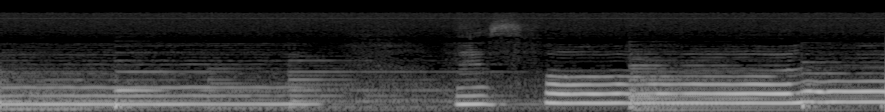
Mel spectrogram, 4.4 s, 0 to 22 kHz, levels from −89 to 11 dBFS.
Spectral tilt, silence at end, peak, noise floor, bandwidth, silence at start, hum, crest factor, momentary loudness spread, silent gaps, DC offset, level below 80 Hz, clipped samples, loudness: -8 dB/octave; 0 s; -10 dBFS; -44 dBFS; 13.5 kHz; 0 s; none; 12 dB; 12 LU; none; under 0.1%; -60 dBFS; under 0.1%; -23 LUFS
